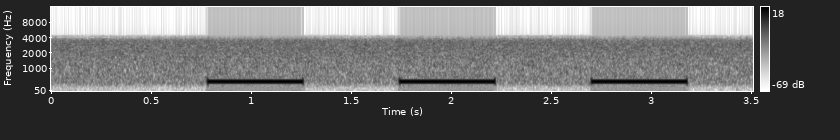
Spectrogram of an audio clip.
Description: Telephone call progress tone (single-tone plan, as in Europe, Japan and elsewhere), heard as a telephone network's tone, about 420 Hz, 0.48 s on and 0.48 s off. Busy tone.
